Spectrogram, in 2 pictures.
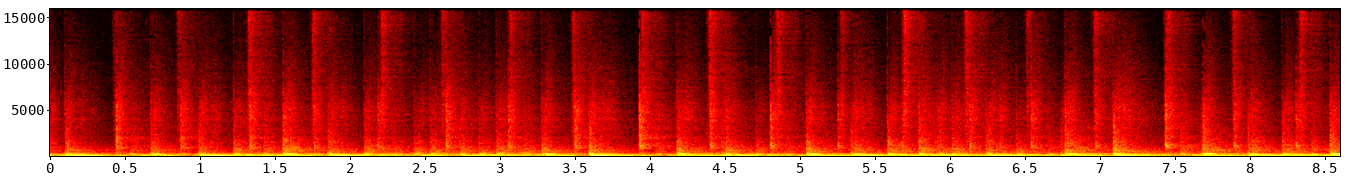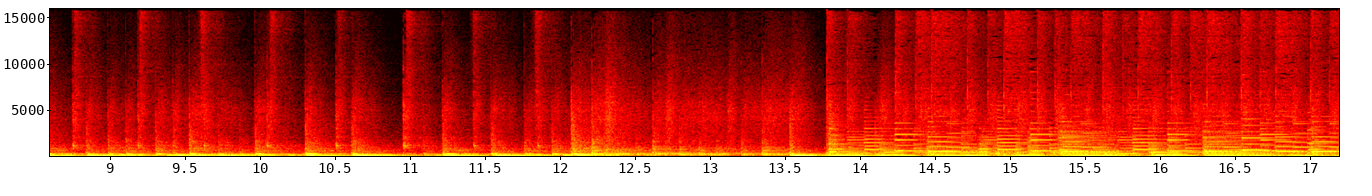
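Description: Drum kit playing a fast, busy baião groove on kick drum, snare and cymbals with dense strikes, opening the piece. About 14 seconds in, piano comes in over the drums.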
